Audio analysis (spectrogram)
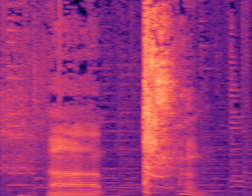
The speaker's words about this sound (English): Sorry, I go coughing into people's ears all across the planet.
